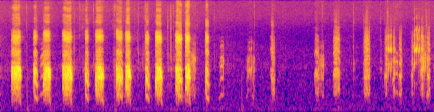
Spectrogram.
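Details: Loud, fast run of raspy chuck notes from a female chukar partridge used for hunting, repeated nearly three per second, then breaking off into softer, scattered notes before a few final calls.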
